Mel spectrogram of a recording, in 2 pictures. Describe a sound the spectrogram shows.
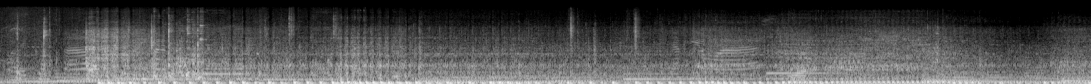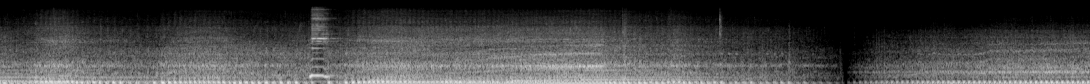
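A motorbike engine starts and idles with a steady putter, then rides away.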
